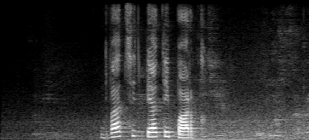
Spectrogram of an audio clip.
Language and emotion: Russian, neutral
